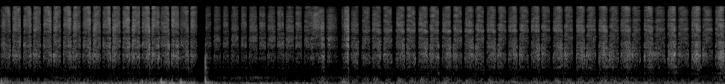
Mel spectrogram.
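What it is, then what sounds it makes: Marker on paper sheet. A felt marker tip is rubbed back and forth across a thin paper coloring sheet on a clipboard, near the sheet's top edge. The result is a fast, steady train of bright, dry scratchy strokes with little low end, broken by a brief pause around two seconds before the rubbing resumes.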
